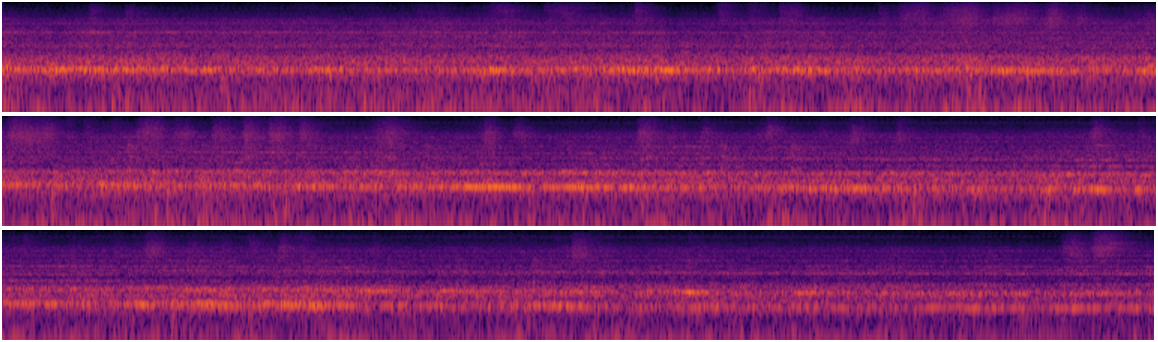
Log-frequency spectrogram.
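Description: Amtrak passenger train running on the track, heard at its rear end: a steady rumble of wheels on rail with a strong ringing tone that slowly falls in pitch, and scattered light clicks.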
